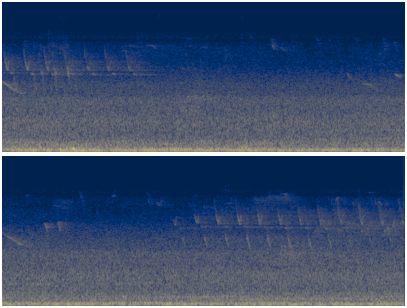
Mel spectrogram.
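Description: Birds chirping and calling in woodland, short high chirps with a few quick downward-sliding calls, over a steady low rumble.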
